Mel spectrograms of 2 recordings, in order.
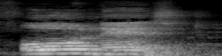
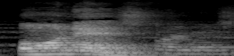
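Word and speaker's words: honest: ये क्या लिखा, ऑनेस्ट, तो आई से स्टार्ट हो रहा, ऑनेस्ट, ऑनेस्ट, क्या लगाएंगे, एन।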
